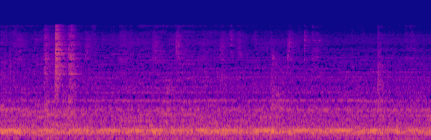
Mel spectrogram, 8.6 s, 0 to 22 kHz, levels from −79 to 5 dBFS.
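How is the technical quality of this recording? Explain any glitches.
The technical quality is poor: clearly audible lossy-coding damage runs through the whole recording.

Throughout, nothing is present above 10.6 kHz, and the remaining treble sounds hissy and grainy, with roughened tones and smeared attacks. This is likely Vorbis compression at a low quality setting, consistent with roughly 32 kbps. At that rate the encoder removes the top octave and quantises the upper residue so coarsely that fine detail turns into noise of similar energy.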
